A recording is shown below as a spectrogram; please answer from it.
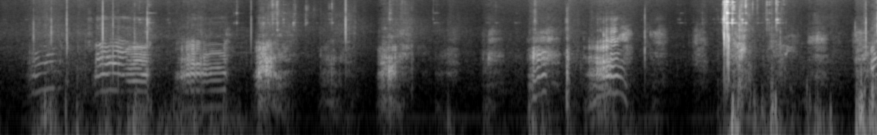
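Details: Charlie, a Staffordshire Bull Terrier, hangs and swings on a rope while making repeated wavering, whiny growls, roughly one burst every second, with creaks, knocks and a sharp clatter near the end.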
